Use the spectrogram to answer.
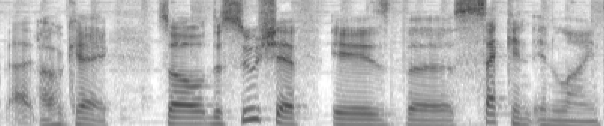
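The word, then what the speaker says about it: sous: to our second word suf suf suf suf s o u s so the S is silent because it's like a French word yeah something like that okay so the suf is the second in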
